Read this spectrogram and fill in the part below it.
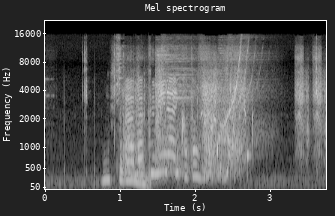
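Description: A sword slashes with a swishing burst.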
